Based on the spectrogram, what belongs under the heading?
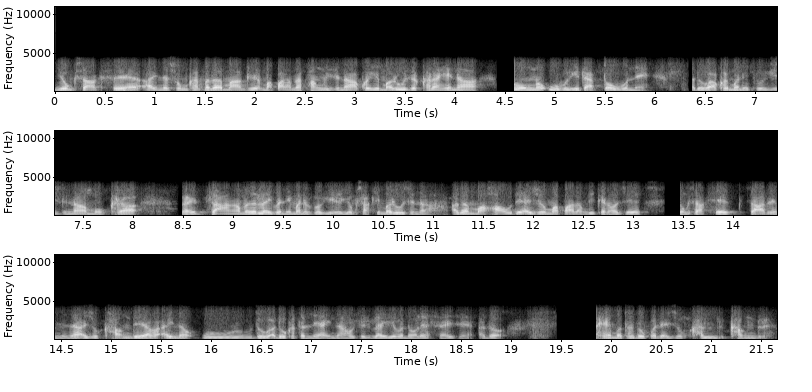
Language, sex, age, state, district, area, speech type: Manipuri, male, 30-45, Manipur, Kangpokpi, urban, conversation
